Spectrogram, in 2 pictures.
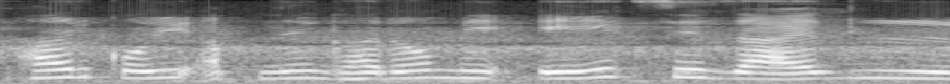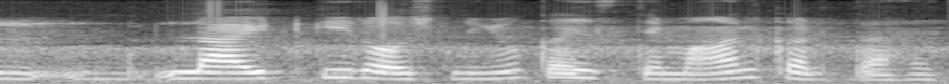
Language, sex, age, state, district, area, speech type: Urdu, female, 18-30, Maharashtra, Nashik, rural, spontaneous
